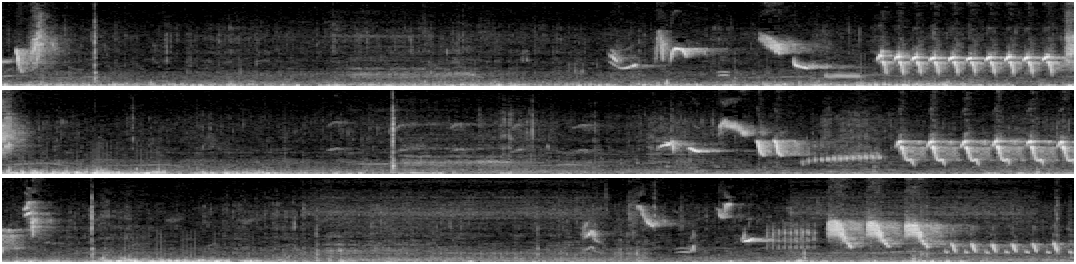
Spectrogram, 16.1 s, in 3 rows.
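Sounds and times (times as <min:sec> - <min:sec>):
bird singing trills: 0:03.0 - 0:05.8, 0:08.1 - 0:11.0, 0:13.6 - 0:16.0.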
